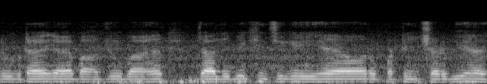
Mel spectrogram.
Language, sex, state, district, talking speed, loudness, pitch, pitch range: Hindi, male, Odisha, Khordha, 170 wpm, -17 LUFS, 125 Hz, 125-130 Hz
